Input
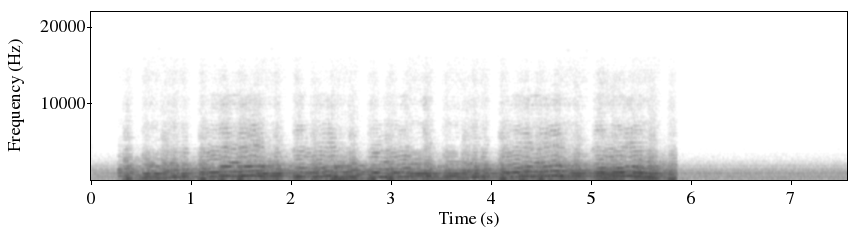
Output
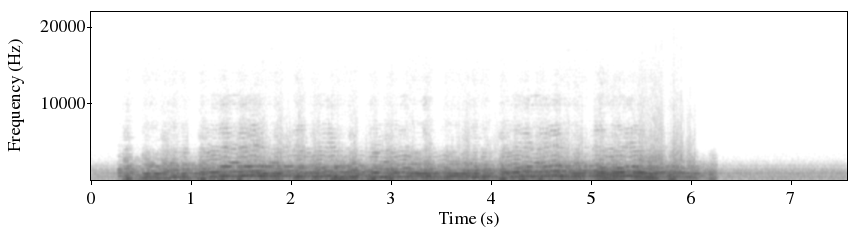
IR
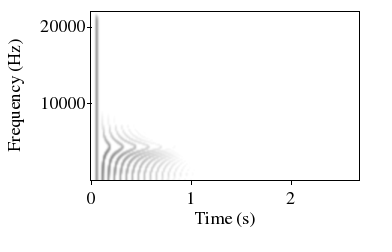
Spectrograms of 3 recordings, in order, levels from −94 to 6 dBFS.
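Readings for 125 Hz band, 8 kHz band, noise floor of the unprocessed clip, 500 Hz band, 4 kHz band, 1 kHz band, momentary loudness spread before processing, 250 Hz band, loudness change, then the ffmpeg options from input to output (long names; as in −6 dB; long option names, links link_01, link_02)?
−3.5 dB, can't be measured, −55 dBFS, −3.0 dB, −3.0 dB, −3.0 dB, 5 LU, −3.5 dB, −3.5 dB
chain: -filter_complex "[0:a]asplit=2[link_01][link_02];[link_02]adelay=400,highpass=300,lowpass=3400,asoftclip=type=hard:threshold=-22dB,volume=-6dB[link_03];[link_01][link_03]amix=inputs=2:normalize=0,volume=-4dB"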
